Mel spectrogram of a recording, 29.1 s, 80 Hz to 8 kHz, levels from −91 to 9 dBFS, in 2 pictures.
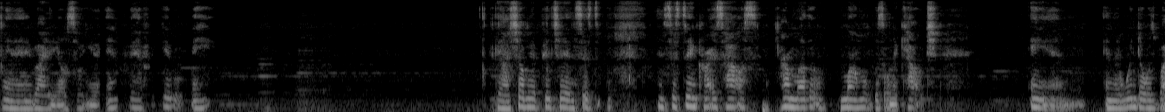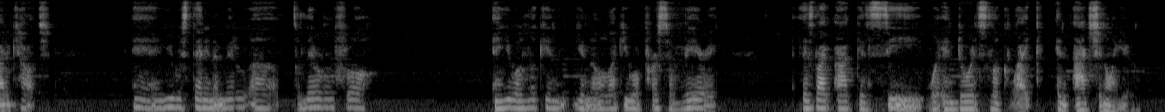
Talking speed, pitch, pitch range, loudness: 145 wpm, 150 Hz, 120-165 Hz, -40 LUFS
